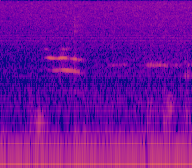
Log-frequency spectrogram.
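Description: A cat meows inside a car, two or three short, close, fairly quiet cries over a steady low engine and road rumble, with no talking.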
